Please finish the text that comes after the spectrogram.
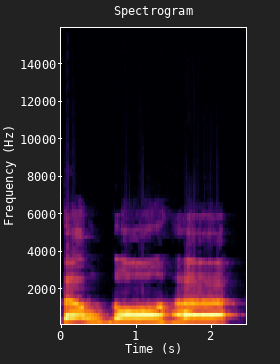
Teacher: تا کو پتلا رکھ کر را کا سکون پر کریں گے، کیونکہ را ساکن کا اگر ما قبل اس سے پہلے والا کلمہ مفتوح ہو یا پیش والا ہو تو اس کو پر پڑھتے ہیں۔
